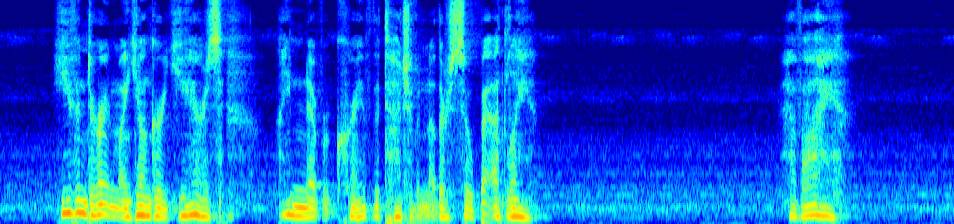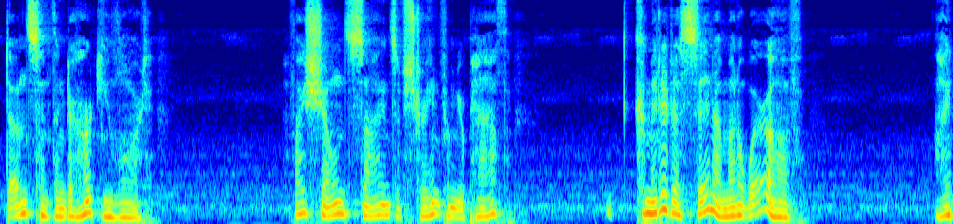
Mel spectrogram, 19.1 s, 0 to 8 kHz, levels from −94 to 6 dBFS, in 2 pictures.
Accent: American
